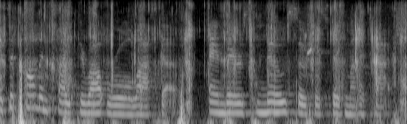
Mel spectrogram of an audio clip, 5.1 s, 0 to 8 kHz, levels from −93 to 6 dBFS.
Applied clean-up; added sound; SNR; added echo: none; Chewing, mastication; -1 dB; reverberation time 0.8 s.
